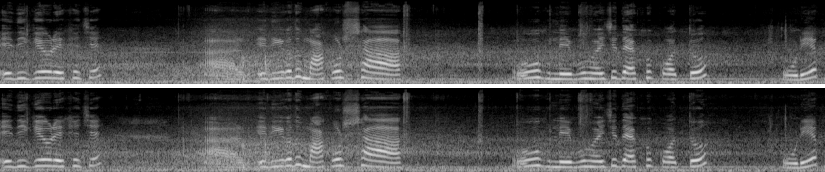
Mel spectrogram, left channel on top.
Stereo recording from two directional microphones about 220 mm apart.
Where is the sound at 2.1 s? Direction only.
10° left (ahead or behind).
